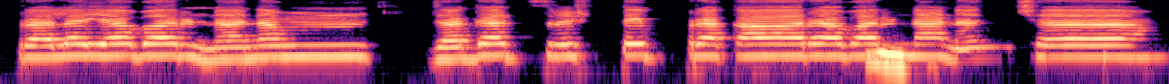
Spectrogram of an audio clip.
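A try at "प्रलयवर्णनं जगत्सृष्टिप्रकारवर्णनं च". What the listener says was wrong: Here you had missed the Ditvam. Jagat Srishti Prakara.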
